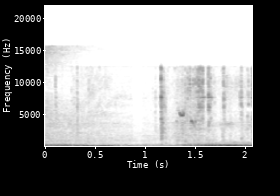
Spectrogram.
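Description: Motor scooter engine running, its sound dipping about halfway through and picking up again near the end.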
